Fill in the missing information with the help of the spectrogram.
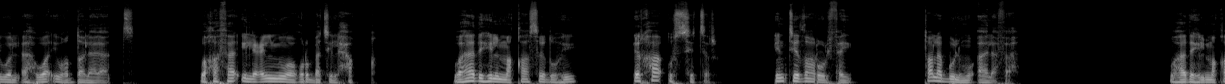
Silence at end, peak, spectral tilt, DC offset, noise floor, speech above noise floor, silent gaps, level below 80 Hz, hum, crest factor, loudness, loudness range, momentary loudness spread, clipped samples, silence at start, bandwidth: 0 s; -12 dBFS; -5 dB/octave; under 0.1%; under -90 dBFS; over 61 dB; 1.48-2.00 s, 3.90-4.53 s, 5.91-6.32 s, 7.32-7.73 s, 8.66-9.23 s, 10.31-11.70 s; -54 dBFS; none; 20 dB; -30 LUFS; 4 LU; 12 LU; under 0.1%; 0 s; over 20 kHz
